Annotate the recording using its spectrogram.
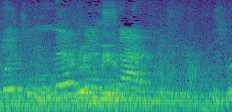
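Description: A child's high-pitched voice, loudest in the first second and a half and fading after.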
